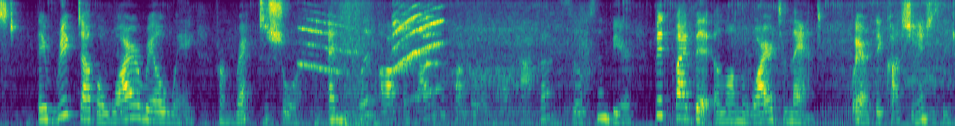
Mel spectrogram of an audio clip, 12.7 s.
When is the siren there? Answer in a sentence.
You can hear the siren from 4.0 to 6.0 s.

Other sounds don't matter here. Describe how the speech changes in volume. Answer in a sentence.
The loudness of the speech goes down, then up.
